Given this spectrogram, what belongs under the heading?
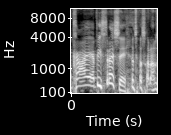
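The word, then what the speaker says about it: καί: And Greek or Kai, nowadays pronounced K in modern Greek.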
